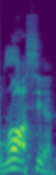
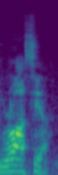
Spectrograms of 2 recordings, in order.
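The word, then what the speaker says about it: Россия: thought you said Lucia oh no no Rosia he was saying rasia yeah which is yeah the Russian pronunciation for itself oh I use the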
